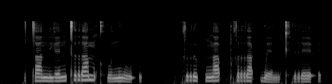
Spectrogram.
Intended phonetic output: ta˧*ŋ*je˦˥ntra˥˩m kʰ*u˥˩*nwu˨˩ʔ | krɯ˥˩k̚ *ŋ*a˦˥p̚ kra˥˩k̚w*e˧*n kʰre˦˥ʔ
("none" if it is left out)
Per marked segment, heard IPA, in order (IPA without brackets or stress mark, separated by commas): n, u˦˥, ŋ, e˩˦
